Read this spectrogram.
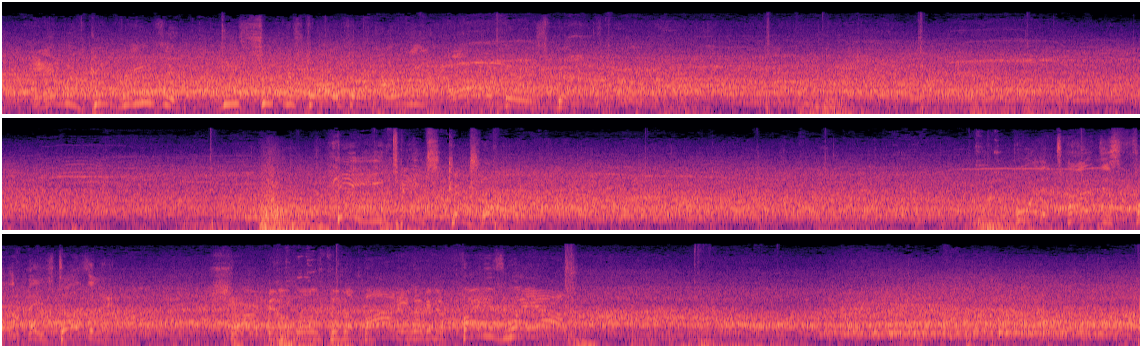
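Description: A large arena crowd cheers and roars steadily.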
